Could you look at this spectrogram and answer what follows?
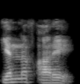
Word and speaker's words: NFRA: appointment you have to I am pronouncing nafra so don't please don't think that there is an there's a vowel in between I'm only pronouncing it as nafra if you don't want that if you don't like that you can continue to call it nfra nf okay you can it's your choice I'm using nafra but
